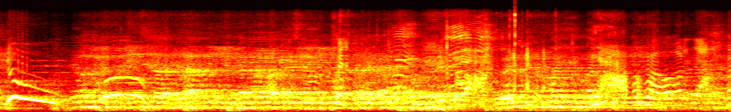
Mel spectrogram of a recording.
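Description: A crowd chatters and cheers loudly around.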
